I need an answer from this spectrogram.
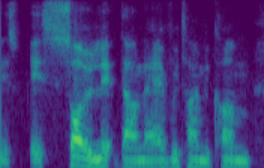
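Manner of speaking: ordinary talk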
